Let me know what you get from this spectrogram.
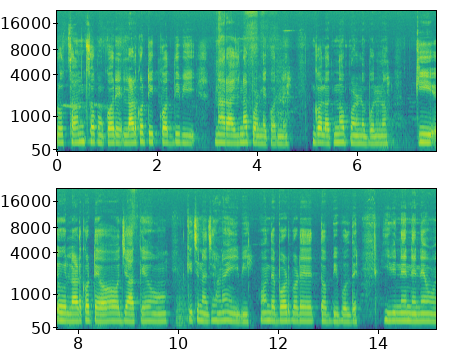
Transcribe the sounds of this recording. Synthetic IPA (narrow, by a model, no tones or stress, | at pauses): pɾot̪sansɔkũkɔɾelaɽkɔʈikɔd̪ibʱinaːɾaːd͡ʒnapəɽnekɔɾne | ɡələt̪nɔpəɽnɔboːlnɔ | kilaɽkɔʈeɔd͡ʒaːkeõkɪt͡ʃʰnat͡ʃaːɽ̃aibiɔ̃nd̪ebɔɽbəɽet̪ɔbːiboːld̪e | ibinɛnɛnɛõ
